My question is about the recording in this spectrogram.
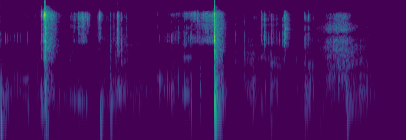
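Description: Packaging of a boxed anime figure being handled and opened by hand: scattered crinkles and clicks, with a sharp snap about two seconds in.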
